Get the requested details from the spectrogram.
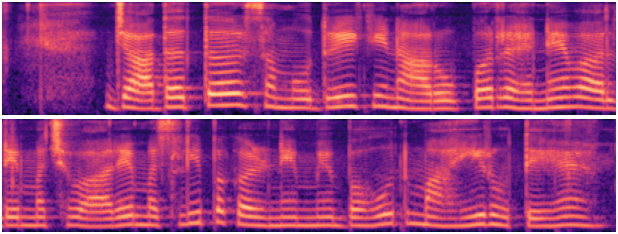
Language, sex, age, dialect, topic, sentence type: Hindi, female, 60-100, Garhwali, agriculture, statement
